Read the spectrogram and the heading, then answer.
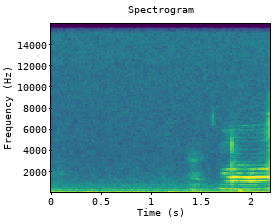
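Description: A cat meows once near the end, a short, fairly faint cry above a low, steady background rumble.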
